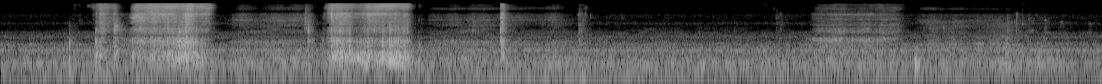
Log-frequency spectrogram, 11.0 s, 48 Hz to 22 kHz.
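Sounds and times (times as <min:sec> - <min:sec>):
slurping noodles: 0:00.9 - 0:02.2, 0:03.0 - 0:04.2.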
